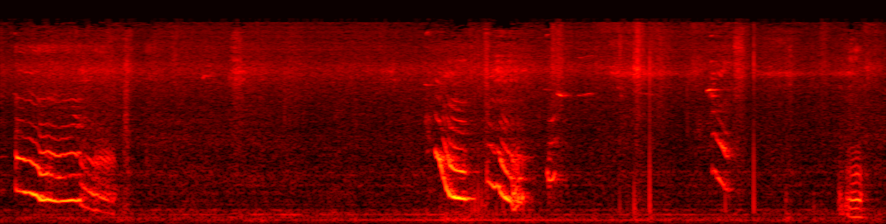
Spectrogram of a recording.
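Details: Jill the puppy whimpers before falling asleep: high, falling whines in brief bursts separated by pauses, with a faint low grumble, indoors with a soft background hum.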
